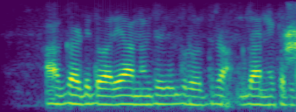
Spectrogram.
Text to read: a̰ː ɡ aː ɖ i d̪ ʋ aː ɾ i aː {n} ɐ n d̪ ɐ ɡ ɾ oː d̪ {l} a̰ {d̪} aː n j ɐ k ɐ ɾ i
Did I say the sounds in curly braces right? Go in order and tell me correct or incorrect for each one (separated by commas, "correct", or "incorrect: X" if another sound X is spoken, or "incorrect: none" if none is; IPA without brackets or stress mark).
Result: correct, incorrect: ɾ, correct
